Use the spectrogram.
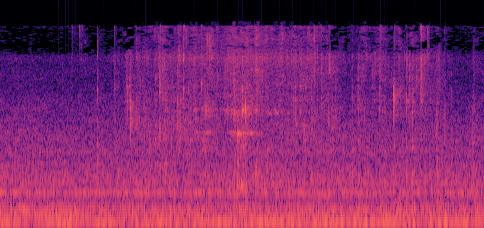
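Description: Milk pouring into a blender jar holding banana for a milkshake, a steady liquid splash and trickle running continuously and fairly close throughout, with no talking.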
